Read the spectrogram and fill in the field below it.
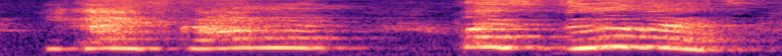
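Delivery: high, loud pep-talk cheer with a laugh; rally the class like an overexcited teacher; a laughing, shouting burst of classroom pep; energetic teacher cheer. Retold or imitated. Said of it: "why is she so energetic".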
